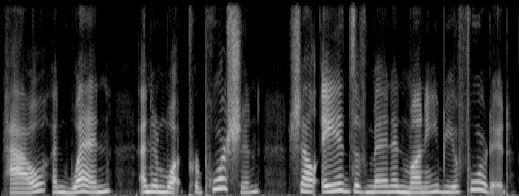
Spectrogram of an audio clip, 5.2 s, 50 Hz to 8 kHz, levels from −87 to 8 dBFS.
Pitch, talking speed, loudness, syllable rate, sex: 240 Hz, 175 wpm, -18 LUFS, 4.5 syllables/s, female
